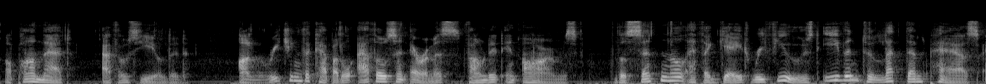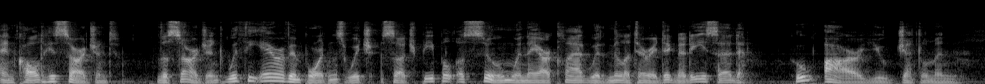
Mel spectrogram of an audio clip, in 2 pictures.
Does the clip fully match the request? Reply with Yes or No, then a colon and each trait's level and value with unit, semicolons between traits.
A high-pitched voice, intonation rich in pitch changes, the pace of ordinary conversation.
No: low, 100 Hz; wide, 7.9 semitones; average, 160 wpm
